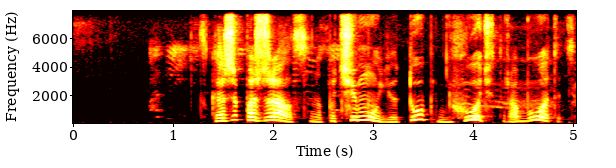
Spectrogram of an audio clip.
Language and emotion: Russian, neutral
